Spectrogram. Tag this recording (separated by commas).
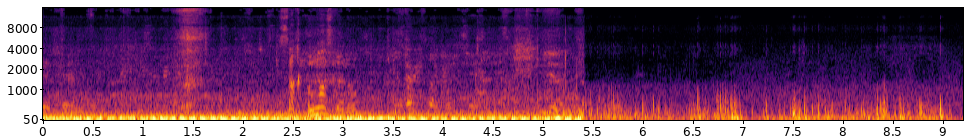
volcano explosion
